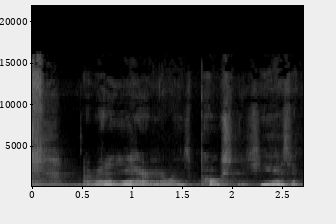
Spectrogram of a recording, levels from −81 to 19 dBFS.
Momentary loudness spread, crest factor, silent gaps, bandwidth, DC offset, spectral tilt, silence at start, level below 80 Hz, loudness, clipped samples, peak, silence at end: 12 LU; 14 dB; none; 17 kHz; under 0.1%; -5.5 dB/octave; 0 s; -44 dBFS; -32 LUFS; under 0.1%; -16 dBFS; 0 s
